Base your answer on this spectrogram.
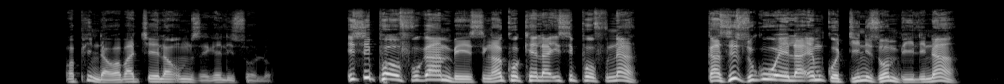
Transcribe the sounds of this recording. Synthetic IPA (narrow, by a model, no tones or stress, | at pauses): opʰindʱawaβat͡ʃʼɛlaṵm̩zɛɣelisɔlɔ̰ | isipʰofuɣambʱɛsiŋakʰɔkʰɛlaisipʰofuna | ɣazizuɣuwɛlaem̩ɡ̥ʱod̥ʱinizombʱilina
